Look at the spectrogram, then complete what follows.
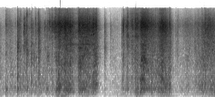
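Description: Packing tape being peeled off a parcel, with the wrapping crinkling: two drawn-out tearing sounds about a second long, a second or so apart, with lighter rustling around them.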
